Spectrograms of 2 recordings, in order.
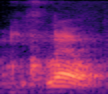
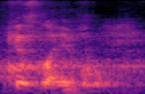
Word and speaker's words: Kislev: called Kislev, or as Ashkenazim might pronounce it, Kislev.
